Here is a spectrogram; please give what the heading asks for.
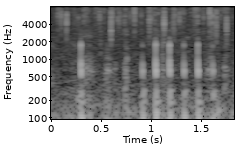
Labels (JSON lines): {"label": "biophony, knock", "recorder": "SoundTrap 300"}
